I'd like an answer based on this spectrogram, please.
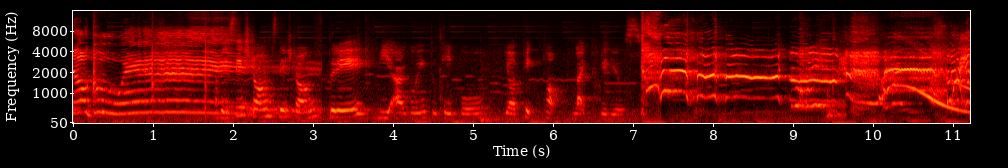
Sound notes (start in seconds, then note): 7.1 laughs + Screams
